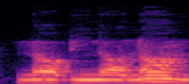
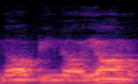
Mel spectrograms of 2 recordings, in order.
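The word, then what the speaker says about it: نابینایان: Nabina, nabinanan demişim. Nabinayan olacak. O bir.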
